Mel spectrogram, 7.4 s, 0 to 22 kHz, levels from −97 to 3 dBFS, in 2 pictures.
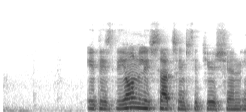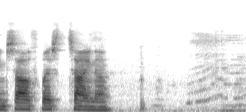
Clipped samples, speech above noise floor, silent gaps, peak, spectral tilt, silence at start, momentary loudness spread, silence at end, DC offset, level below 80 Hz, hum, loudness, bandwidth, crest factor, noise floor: under 0.1%; 47 dB; none; -8 dBFS; -7.5 dB/octave; 1.3 s; 11 LU; 0.2 s; under 0.1%; -58 dBFS; none; -26 LUFS; 7.4 kHz; 20 dB; -72 dBFS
